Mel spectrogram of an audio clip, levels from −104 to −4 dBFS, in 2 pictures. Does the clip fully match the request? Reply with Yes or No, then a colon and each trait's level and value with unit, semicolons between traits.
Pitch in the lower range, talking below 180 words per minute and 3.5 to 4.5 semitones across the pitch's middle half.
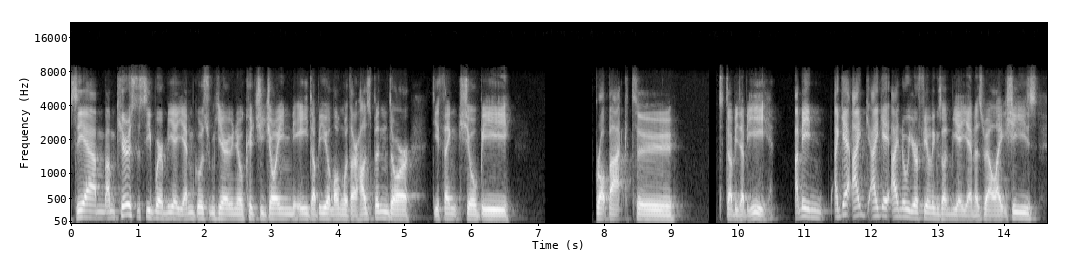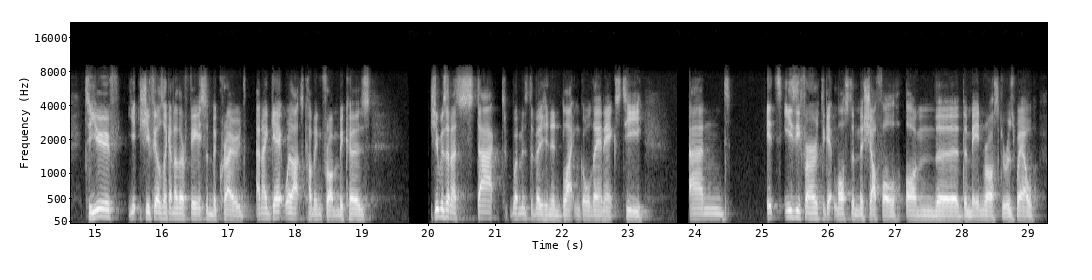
No: low, 100 Hz; fast, 205 wpm; average, 4.2 semitones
